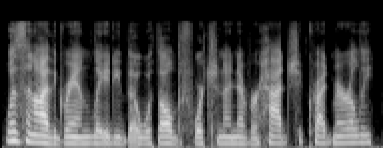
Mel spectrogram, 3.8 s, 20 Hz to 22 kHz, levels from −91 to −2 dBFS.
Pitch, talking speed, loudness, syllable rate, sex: 180 Hz, 250 wpm, -22 LUFS, 5.9 syllables/s, female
